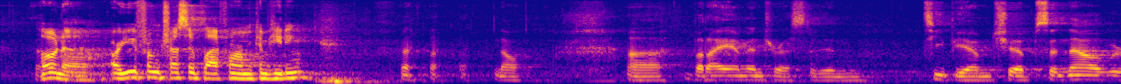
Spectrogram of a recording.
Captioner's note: laughter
